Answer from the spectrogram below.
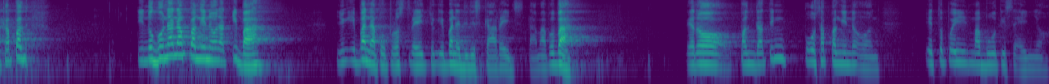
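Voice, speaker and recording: Preaching a sermon during a church service, a man whose voice sits high speaks at a moderate pace. His storytelling is lively, he laughs often, and he keeps calling on the congregation for amens.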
